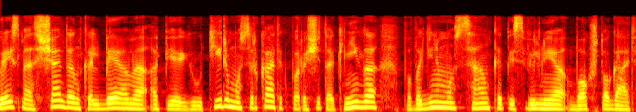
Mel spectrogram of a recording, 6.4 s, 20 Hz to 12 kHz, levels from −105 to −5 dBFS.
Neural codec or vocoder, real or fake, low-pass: none; real; 7.2 kHz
